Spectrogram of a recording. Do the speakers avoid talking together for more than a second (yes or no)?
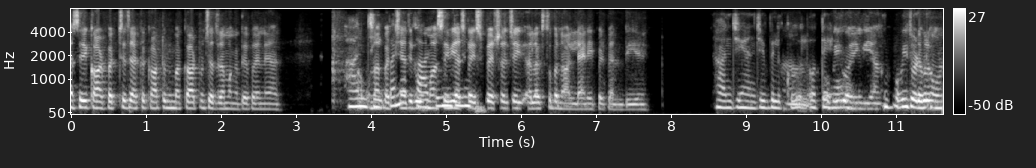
no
